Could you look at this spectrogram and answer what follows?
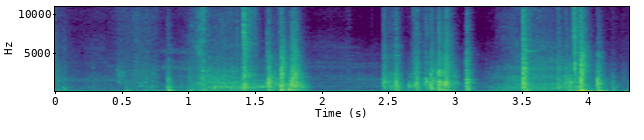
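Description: Drawer in a camper van pulled open and rummaged through for a Phillips screwdriver, a series of close wooden knocks, slides and rattling clatters in irregular bursts.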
